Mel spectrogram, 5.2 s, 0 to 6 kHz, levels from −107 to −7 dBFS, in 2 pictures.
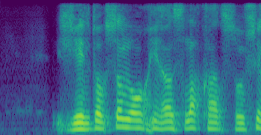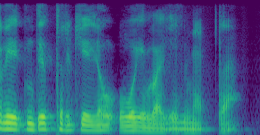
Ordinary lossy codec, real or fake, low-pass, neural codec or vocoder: none; fake; 5.4 kHz; codec, 16 kHz, 1 kbps, FreqCodec, larger model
